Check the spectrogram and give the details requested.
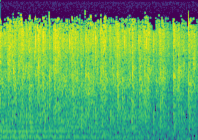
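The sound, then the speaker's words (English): A church audience claps steadily during a morning service, a dense, continuous crackle of many hands at an even loudness for about four seconds, with no voices over it. “Go ahead, you can clap.”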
